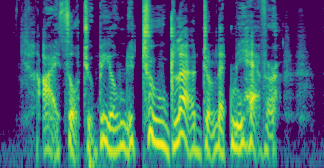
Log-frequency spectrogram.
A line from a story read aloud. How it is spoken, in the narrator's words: she sneered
